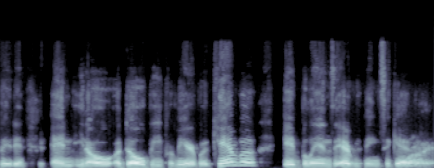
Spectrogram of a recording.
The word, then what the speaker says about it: Canva: Is it Canvas? Oh, Canva.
